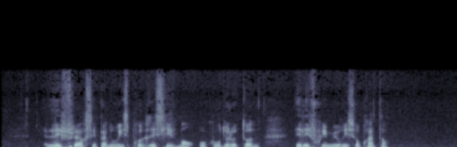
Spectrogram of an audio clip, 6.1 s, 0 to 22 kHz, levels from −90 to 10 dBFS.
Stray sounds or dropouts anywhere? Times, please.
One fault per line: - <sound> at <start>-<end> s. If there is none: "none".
none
